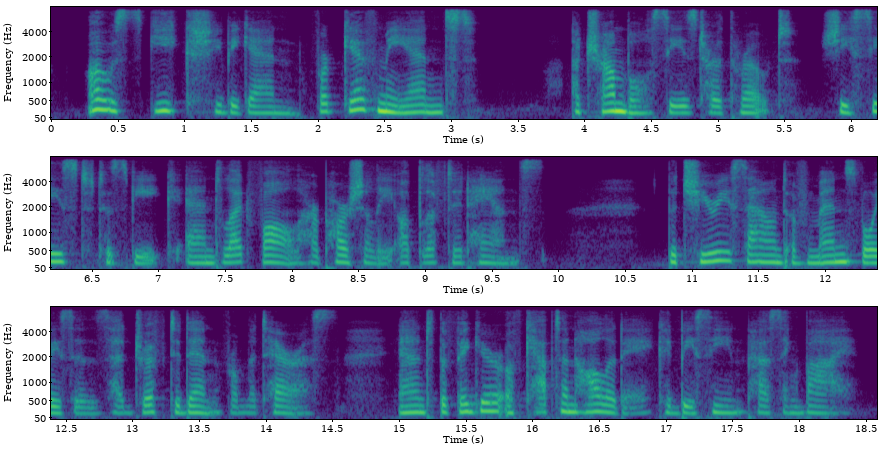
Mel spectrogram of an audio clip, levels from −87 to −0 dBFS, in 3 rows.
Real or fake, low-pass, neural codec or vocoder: fake; 7.2 kHz; codec, 16 kHz, 0.5 kbps, X-Codec, HuBERT features, trained on LibriSpeech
